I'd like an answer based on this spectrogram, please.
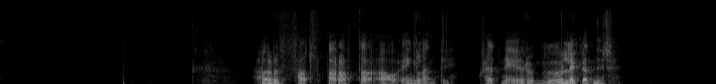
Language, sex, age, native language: Icelandic, male, 40-49, Icelandic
